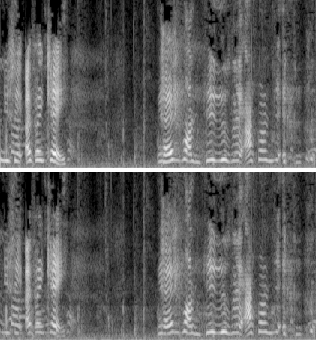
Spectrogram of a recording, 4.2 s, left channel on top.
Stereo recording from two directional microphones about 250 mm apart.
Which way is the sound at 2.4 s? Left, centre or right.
Left.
